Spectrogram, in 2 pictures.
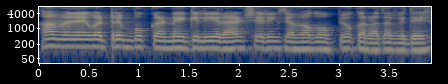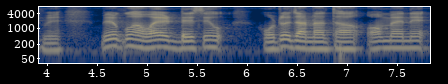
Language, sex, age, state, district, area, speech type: Hindi, male, 18-30, Rajasthan, Jaipur, urban, spontaneous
